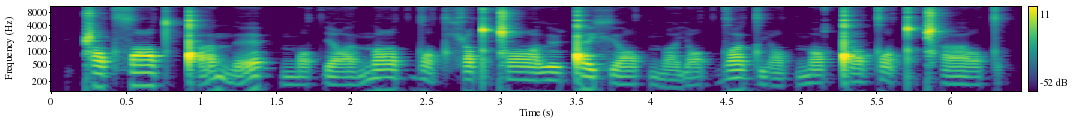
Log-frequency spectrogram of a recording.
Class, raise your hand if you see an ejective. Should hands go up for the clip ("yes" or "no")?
yes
